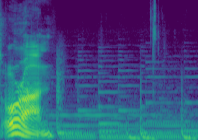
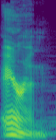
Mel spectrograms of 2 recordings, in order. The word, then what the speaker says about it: Oron: preoccupied split die asks how do you pronounce oron which is oron not Aaron or a a a a Ron Ron Hideout any it's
